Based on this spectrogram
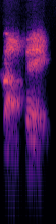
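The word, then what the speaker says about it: café: It should be cafe because that's a vowel. So the second to last syllable would get it. But because we're pronouncing it differently on purpose, cafe, you put an accent.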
